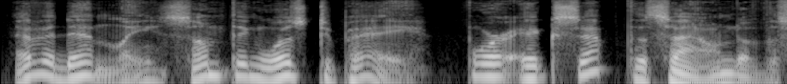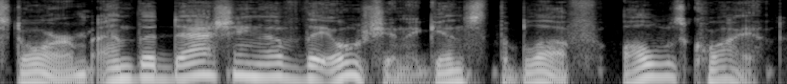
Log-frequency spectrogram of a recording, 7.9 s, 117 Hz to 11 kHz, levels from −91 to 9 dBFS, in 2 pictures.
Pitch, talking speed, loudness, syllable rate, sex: 135 Hz, 185 wpm, -20 LUFS, 4.6 syllables/s, male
